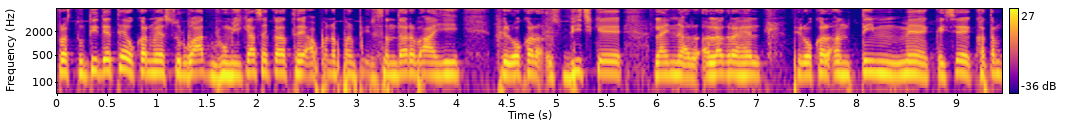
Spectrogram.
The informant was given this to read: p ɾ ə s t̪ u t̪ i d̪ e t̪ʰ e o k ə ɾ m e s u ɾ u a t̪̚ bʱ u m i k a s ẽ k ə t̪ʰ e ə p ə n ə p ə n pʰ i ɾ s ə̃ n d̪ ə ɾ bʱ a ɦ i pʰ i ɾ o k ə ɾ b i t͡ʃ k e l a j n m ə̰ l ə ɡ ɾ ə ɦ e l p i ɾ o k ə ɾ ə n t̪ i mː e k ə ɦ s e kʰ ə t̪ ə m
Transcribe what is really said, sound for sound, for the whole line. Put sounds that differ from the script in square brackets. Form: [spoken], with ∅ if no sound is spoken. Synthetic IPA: p ɾ ə s t̪ u t̪ i d̪ e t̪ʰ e o k ə ɾ m e s u ɾ u a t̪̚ bʱ u m i k a s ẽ k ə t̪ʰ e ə p ə n ə p ə n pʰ i ɾ s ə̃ n d̪ ə ɾ bʱ a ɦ i pʰ i ɾ o k ə ɾ b i t͡ʃ k e l a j n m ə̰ l ə ɡ ɾ ə ɦ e l [pʰ] i ɾ o k ə ɾ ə n t̪ i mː e k ə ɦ s e kʰ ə t̪ ə m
